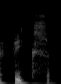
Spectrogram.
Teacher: uma letra pode representar mais de um fonema, como em fixo, em que a letra X representa dois fonemas, que é o K e o S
